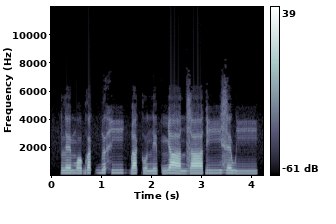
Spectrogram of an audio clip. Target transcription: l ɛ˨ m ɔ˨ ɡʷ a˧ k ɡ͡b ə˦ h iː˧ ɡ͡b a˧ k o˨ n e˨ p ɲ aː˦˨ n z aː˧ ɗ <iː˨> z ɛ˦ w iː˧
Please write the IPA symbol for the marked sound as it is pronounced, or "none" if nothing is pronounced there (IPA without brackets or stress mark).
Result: iː˧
